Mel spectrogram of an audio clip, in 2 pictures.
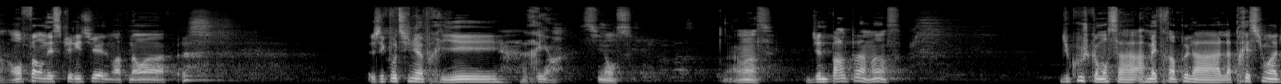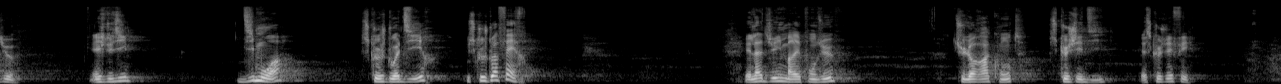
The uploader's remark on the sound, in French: Enregistré à l'église CVV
